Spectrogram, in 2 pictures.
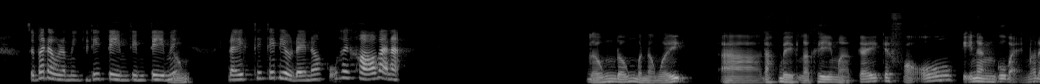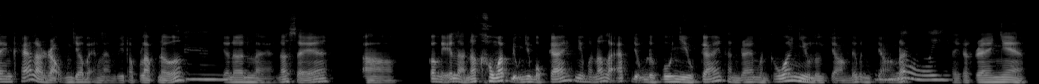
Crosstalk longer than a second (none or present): none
